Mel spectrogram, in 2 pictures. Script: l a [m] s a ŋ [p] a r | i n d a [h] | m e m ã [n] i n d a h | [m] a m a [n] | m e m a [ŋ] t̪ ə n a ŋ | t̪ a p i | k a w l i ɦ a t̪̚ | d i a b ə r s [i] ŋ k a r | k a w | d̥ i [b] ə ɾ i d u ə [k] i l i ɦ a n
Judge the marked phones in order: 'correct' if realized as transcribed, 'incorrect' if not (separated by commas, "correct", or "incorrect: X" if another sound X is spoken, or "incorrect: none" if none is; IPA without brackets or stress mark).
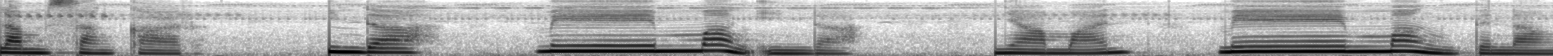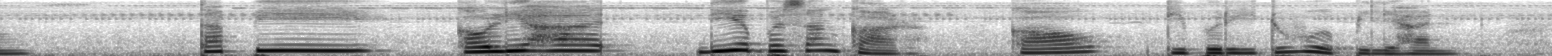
correct, incorrect: k, correct, incorrect: ŋ, incorrect: ɲ, correct, correct, incorrect: a, correct, incorrect: p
